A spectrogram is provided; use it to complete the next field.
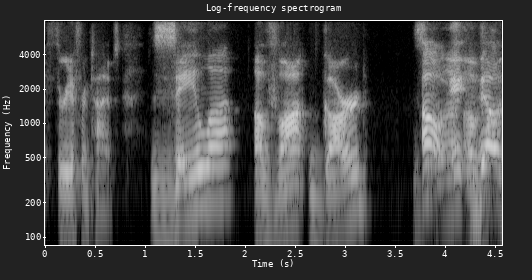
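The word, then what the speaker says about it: Zaila Avant-garde: three different times zayla avant garde oh no they pronounced her last name avant-garde ivanka just like the okay but is her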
